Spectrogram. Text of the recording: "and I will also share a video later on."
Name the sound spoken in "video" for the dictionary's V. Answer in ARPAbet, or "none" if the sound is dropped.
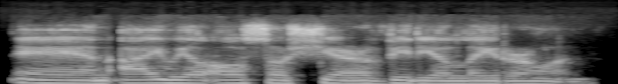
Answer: V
